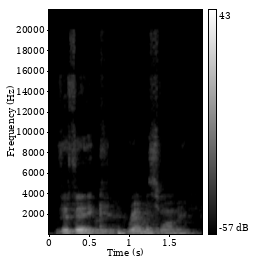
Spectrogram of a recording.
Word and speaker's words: Vivek Ramaswamy: But, how do you pronounce his name, Joe? Vivek Ramaswamy.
